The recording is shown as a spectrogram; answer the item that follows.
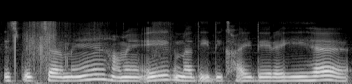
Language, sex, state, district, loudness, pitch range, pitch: Hindi, female, Rajasthan, Jaipur, -13 LUFS, 170-190 Hz, 175 Hz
